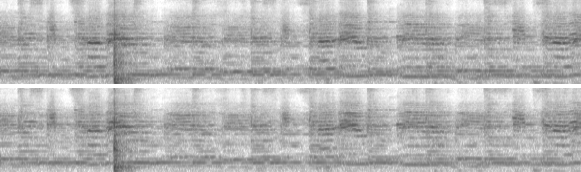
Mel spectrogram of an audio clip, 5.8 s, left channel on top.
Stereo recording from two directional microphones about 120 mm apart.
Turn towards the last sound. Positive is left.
turn(degrees=40)  # may be behind; listen again after turning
